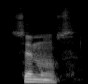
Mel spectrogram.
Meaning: reprimand
- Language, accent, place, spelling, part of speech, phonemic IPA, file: French, France, Lyon, semonce, noun, /sə.mɔ̃s/, LL-Q150 (fra)-semonce.wav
